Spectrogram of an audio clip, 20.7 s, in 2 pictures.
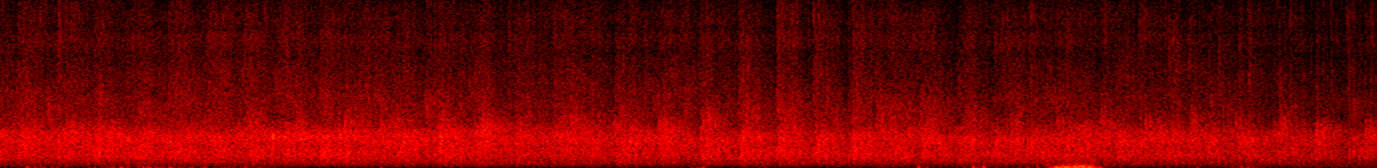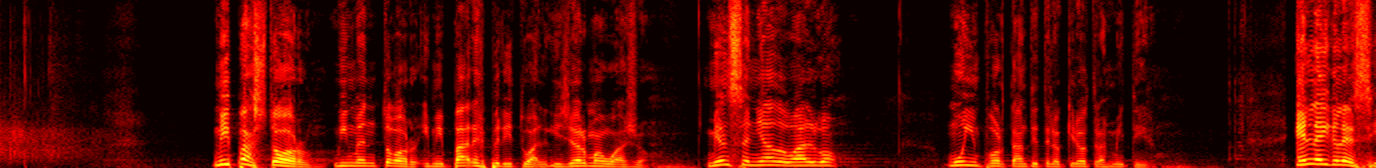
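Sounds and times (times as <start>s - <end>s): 
audience applause: 0.0s - 11.1s
speech: 12.0s - 16.7s, 17.4s - 19.1s, 20.0s - 20.6s.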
